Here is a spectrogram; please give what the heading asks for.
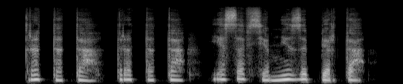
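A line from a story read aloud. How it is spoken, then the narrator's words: Soft singing. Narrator (Russian): кто-то тихонько пропел над ухом мальчишки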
